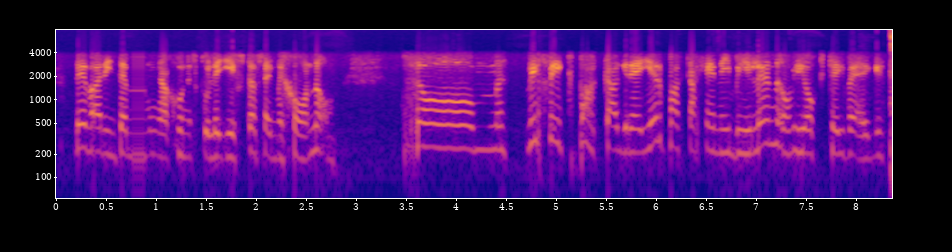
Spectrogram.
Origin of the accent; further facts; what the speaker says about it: Italy; moved away; also born or lived in Sweden; Jag bodde i Sverige, men jag kommer från Italien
